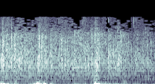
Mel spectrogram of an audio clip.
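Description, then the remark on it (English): An audience in Lampasas, Texas, applauding with a hand clap of praise for Pastor Chris, a dense, steady wash of many hands clapping at once, with a couple of brief low thumps rising out of it and no voices. “Come on, y'all give Pastor Chris a great big hand clap of praise this morning.”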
